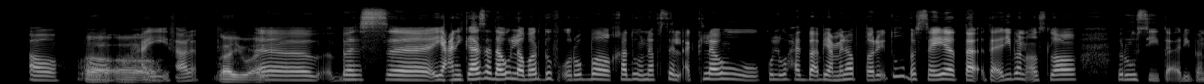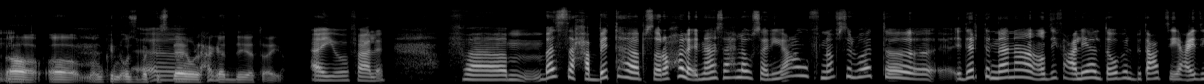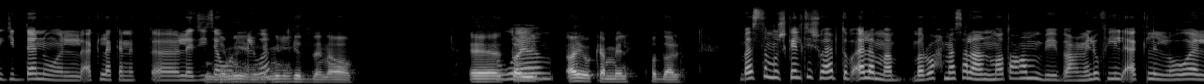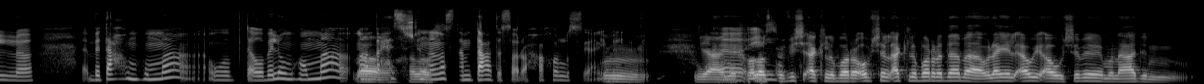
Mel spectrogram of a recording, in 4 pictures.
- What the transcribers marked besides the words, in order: tapping; in English: "option"
- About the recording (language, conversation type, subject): Arabic, podcast, إزاي بيتغيّر أكلك لما بتنتقل لبلد جديد؟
